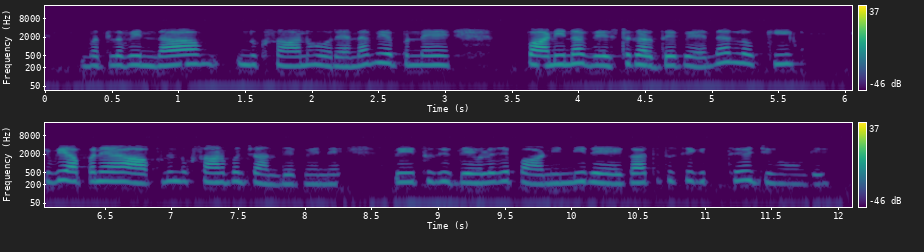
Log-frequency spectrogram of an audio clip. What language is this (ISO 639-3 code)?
pan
